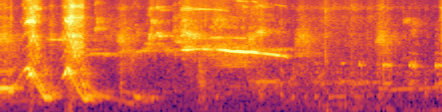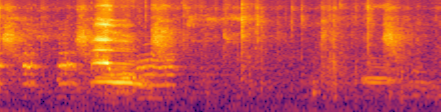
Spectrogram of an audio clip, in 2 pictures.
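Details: Common hill myna, a caged pet bird, imitating a chicken: harsh broadband squawks with downward sweeps open the phrase, then clucking-like bursts and a long rising whistle, followed by quieter scattered notes.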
